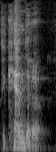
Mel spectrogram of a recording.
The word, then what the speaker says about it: DeCandido: i must say that my last name is actually pronounced the candidate but that's hard that's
